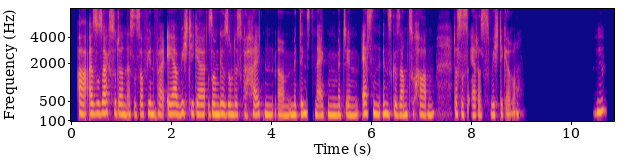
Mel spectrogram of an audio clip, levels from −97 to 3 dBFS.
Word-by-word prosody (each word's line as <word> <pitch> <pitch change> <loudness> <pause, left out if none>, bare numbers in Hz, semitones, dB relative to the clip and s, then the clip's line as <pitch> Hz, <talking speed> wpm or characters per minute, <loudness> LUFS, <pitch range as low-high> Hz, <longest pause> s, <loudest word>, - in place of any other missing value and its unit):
Ah, 225 -3 +4
also, 225 0 +2
sagst 235 +1 +2
du 240 - -1
dann, 215 -2 +1
es 210 0 0
ist 210 -1 +1
auf 210 +1 -6
jeden 215 -2 +2
Fall 215 -2 -4
eher 220 -1 +1
wichtiger, 220 -2 -1
so 220 +2 0
'n 215 0 +5
gesundes 210 -1 +1
Verhalten, 210 0 -2
ähm, 195 0 -1
mit 205 +1 0
dem 225 +1 +3
Snacken, 200 -2 -1
mit 200 0 -2
dem 200 -1 -2
Essen 225 -1 +3
insgesamt 210 -2 +1
zu - - -4
haben, 205 +1 -2 0.4
das 220 0 +4
ist 205 -1 +6
eher 195 -1 -5
das 195 - -1
Wichtigere. 215 +2 -6 1.5
Mhm. 260 +4 0
215 Hz, 175 wpm, -23 LUFS, 205-225 Hz, 1.5 s, ist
